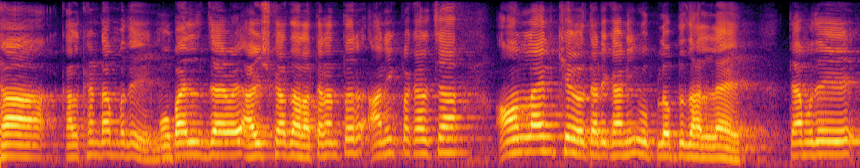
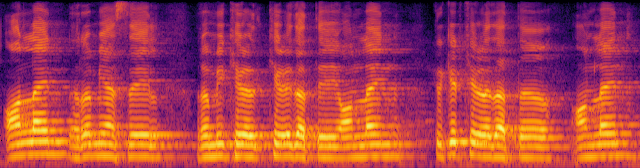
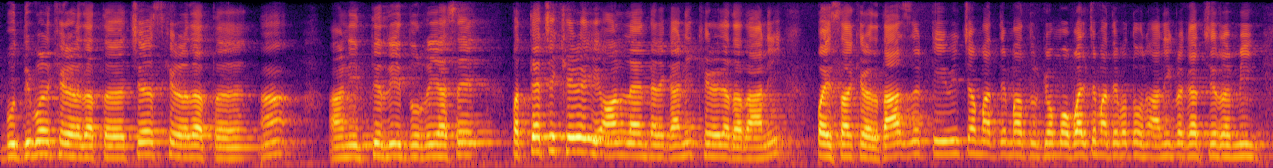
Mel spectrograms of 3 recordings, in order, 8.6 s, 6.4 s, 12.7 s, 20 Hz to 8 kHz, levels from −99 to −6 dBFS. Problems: none marked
